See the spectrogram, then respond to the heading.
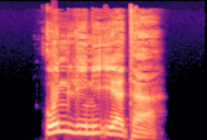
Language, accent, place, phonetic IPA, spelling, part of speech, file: German, Germany, Berlin, [ˈʊnliniˌiːɐ̯tɐ], unliniierter, adjective, De-unliniierter.ogg
- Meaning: inflection of unliniiert: 1. strong/mixed nominative masculine singular 2. strong genitive/dative feminine singular 3. strong genitive plural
